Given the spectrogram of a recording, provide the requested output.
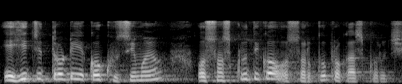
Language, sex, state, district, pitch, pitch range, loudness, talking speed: Odia, male, Odisha, Nuapada, 200 Hz, 170-240 Hz, -18 LUFS, 150 wpm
